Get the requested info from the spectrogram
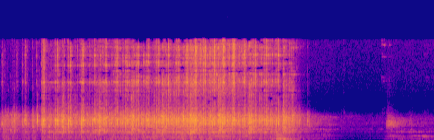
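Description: Old black domestic sewing machine stitching at speed, a fast steady clatter of the needle mechanism that stops abruptly about three seconds in.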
